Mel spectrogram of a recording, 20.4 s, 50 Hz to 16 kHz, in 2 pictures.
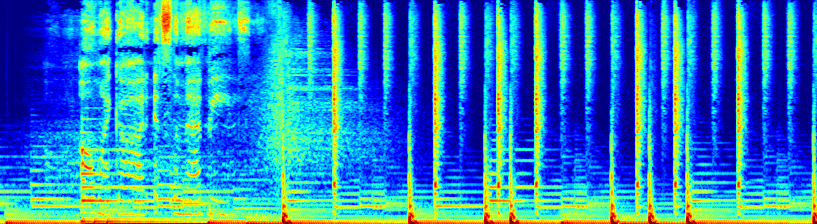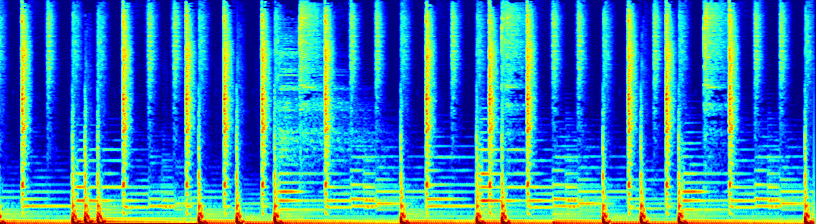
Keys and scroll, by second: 12.2 shift+F2.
